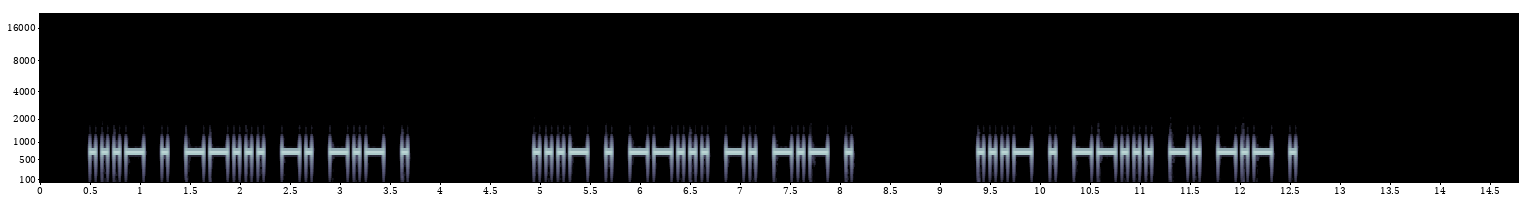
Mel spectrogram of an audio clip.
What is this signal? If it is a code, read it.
Morse code, heard as a keyed tone, about 20 wpm, 700 Hz. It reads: VE7NKE VE7NKE VE7NKE
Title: DXCC-100 Call Signs - 6 Characters - Repeated 3x - 20wpm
